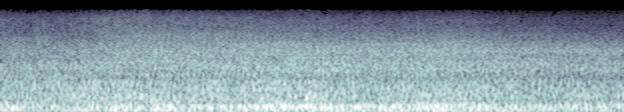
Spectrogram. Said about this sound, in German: Ein Intercity fährt vorbei.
